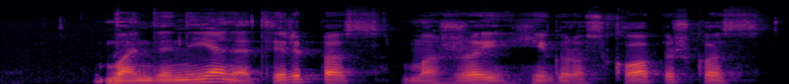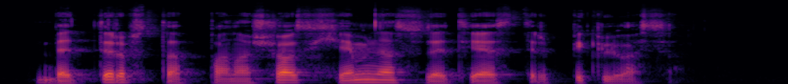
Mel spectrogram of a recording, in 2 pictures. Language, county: Lithuanian, Klaipėda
